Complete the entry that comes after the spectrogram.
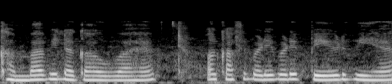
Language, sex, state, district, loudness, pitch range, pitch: Hindi, female, Jharkhand, Deoghar, -13 LUFS, 205-230 Hz, 215 Hz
